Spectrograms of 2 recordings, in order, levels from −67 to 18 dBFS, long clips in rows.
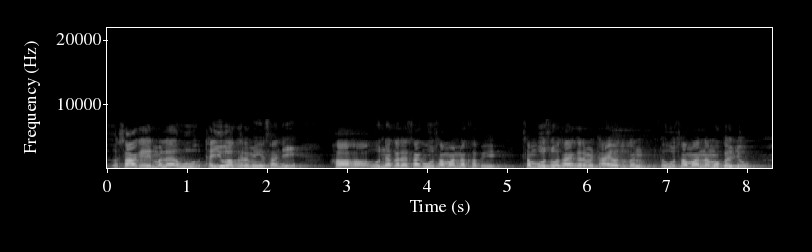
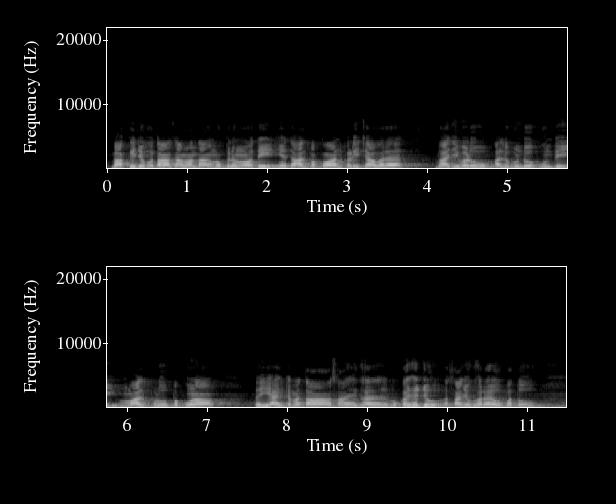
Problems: constant background noise, echo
